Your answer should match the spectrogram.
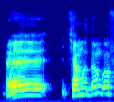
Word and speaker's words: Cyamudongo: Cyamudongo forest. I see it's only 19 square kilometers, which is quite small for a forest. – Cyamudongo forest is a small fragment forest with the 19 kilometer square of Nyungwe National Park.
